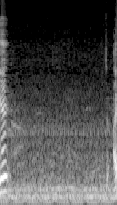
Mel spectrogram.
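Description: A pause in a man's speech at an outdoor press conference, filled by a steady low rumble of outdoor background noise.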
